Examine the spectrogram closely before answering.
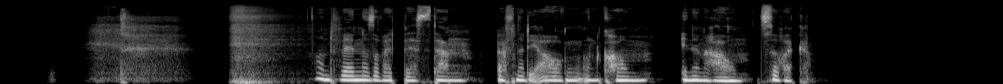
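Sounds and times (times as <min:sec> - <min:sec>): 
slow deep breath in and out during a guided yoga meditation: 0:00.9 - 0:03.2
speech: 0:03.2 - 0:08.2.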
